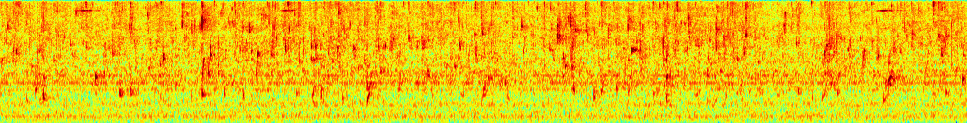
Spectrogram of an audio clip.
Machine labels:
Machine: pump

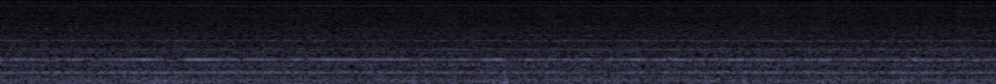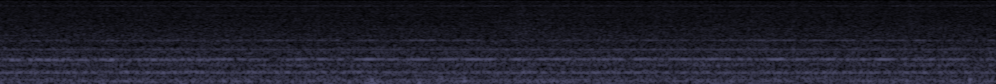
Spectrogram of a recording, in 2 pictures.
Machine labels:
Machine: fan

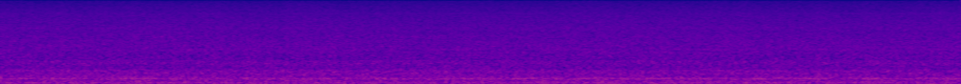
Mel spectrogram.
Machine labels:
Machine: fan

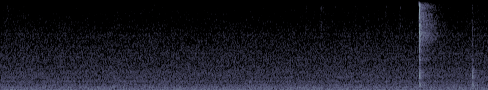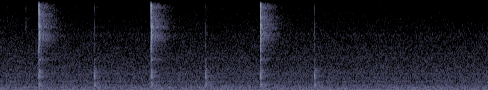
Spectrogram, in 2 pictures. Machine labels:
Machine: valve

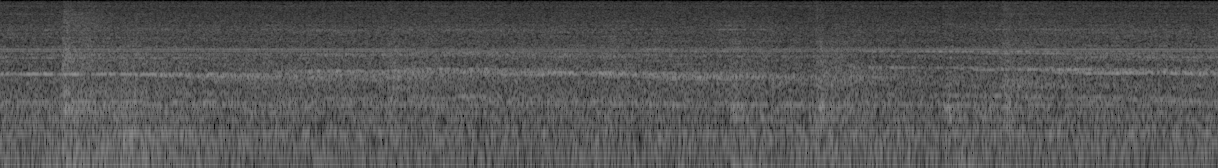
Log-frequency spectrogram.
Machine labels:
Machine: pump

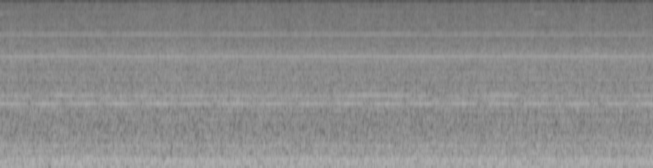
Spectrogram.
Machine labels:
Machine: pump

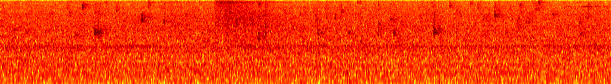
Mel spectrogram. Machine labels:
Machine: pump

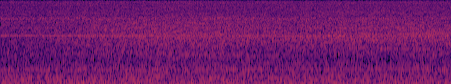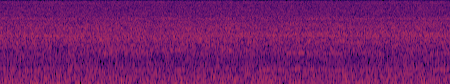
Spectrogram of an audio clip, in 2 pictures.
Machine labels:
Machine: pump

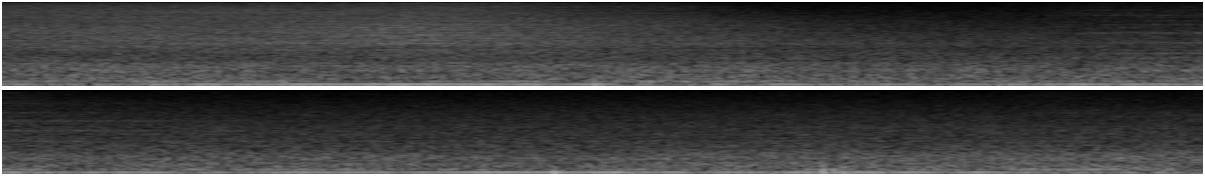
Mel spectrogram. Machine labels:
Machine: fan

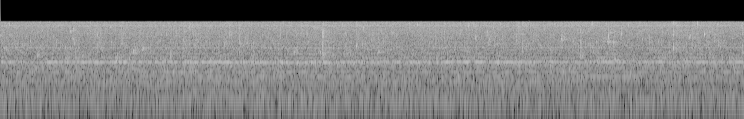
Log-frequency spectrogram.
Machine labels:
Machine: pump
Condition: normal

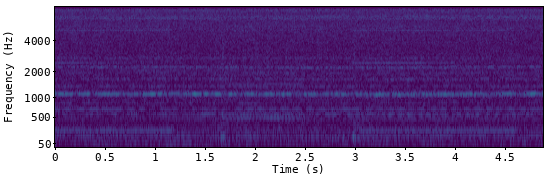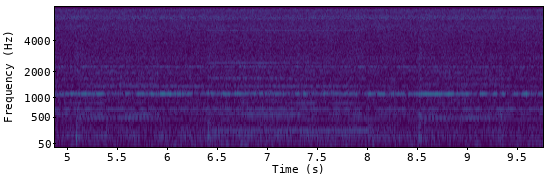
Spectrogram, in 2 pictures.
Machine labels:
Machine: slide rail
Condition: normal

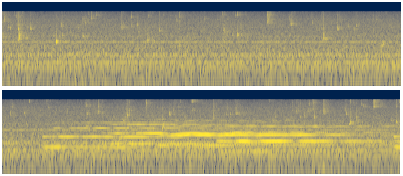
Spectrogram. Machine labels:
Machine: pump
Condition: normal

